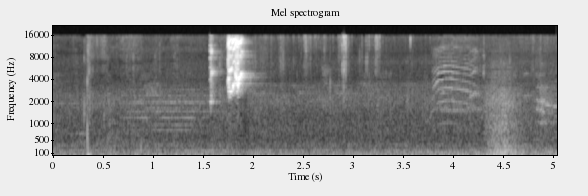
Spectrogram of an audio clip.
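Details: Among five kittens pestering an upset mother cat to nurse, a few faint high meows come through, with one harsh burst near the middle and a clearer wavering meow near the end.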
